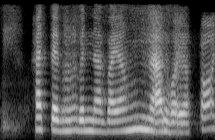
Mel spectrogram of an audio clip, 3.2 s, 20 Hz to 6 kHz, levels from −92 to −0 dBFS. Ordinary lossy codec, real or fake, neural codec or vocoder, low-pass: MP3, 48 kbps; fake; codec, 24 kHz, 0.5 kbps, DualCodec; 5.4 kHz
